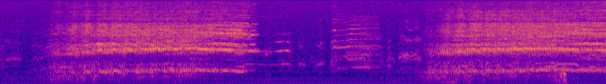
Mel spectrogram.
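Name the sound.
stallion neighing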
